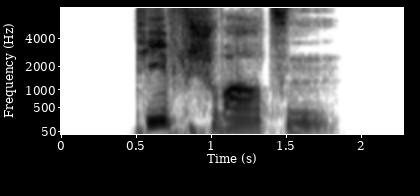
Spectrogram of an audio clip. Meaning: inflection of tiefschwarz: 1. strong genitive masculine/neuter singular 2. weak/mixed genitive/dative all-gender singular 3. strong/weak/mixed accusative masculine singular 4. strong dative plural
- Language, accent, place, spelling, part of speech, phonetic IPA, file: German, Germany, Berlin, tiefschwarzen, adjective, [ˈtiːfˌʃvaʁt͡sn̩], De-tiefschwarzen.ogg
